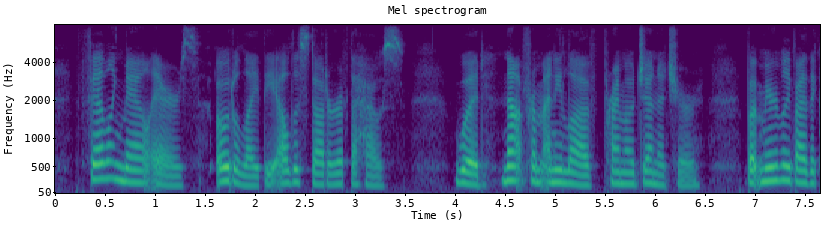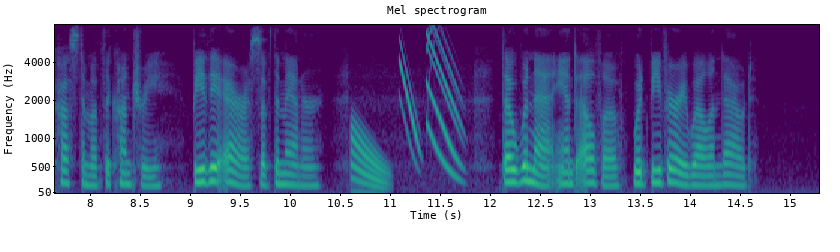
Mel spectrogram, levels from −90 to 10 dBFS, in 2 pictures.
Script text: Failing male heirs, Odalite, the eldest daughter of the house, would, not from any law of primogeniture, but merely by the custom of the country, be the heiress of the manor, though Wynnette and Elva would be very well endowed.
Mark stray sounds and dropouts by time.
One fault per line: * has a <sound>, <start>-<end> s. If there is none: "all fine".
* has a chirp, 10.6-11.8 s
